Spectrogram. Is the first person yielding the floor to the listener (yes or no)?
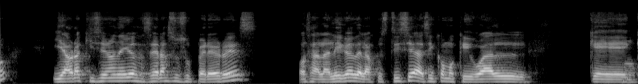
no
